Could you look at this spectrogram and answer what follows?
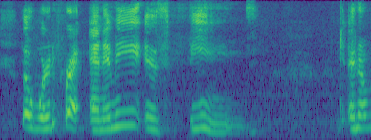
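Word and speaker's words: fjende: The word for enemy is fiend. And I'm like, fiend? I love that. I love that. That's the word for enemy. that's how you said like it's spelled differently but that's how you pronounce it.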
